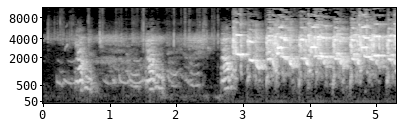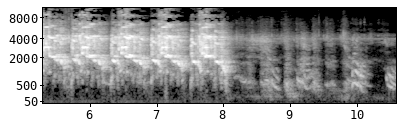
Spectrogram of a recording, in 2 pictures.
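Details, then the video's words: Breeding pair of quail: a loud burst of harsh, squawking chatter with rapid repeated notes for about five seconds, framed by softer, scattered chirps before and after. "Quail Breeder Pair"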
